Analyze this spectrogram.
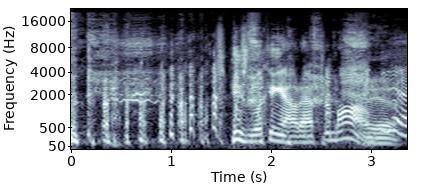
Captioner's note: laughing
